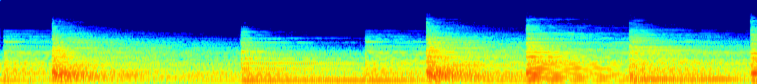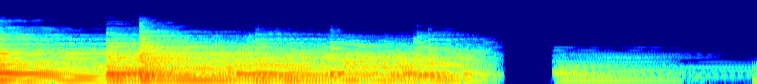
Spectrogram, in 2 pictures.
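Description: Grand piano playing slow chords with the sustain pedal held down, each chord struck about once a second and ringing on into the next, so the sound blooms full and resonant. Near the end the sound breaks off, and a softer chord follows that stops short.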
